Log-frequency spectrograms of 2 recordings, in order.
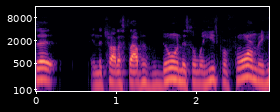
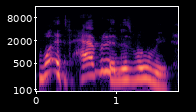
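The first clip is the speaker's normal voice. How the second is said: stunned disbelief; 7 semitones higher than usual. Retold or imitated. Retold disbelief.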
